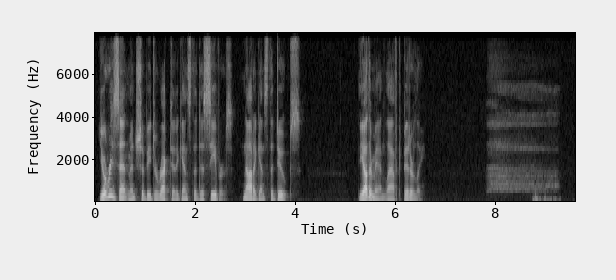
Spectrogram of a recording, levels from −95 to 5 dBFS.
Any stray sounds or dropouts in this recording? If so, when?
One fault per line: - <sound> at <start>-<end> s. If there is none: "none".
- sigh at 7.8-9.4 s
